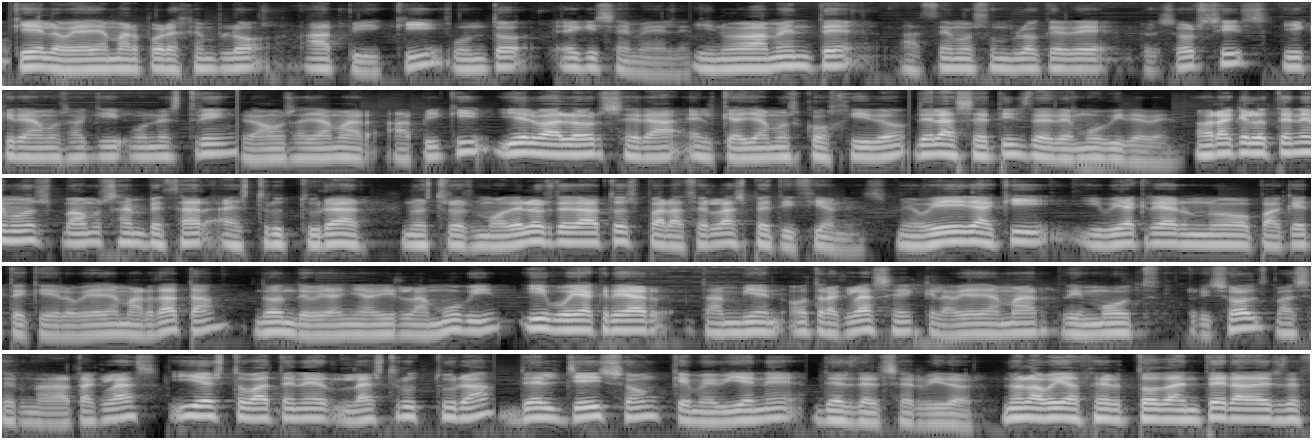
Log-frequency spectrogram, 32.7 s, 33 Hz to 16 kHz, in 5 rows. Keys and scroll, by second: 7.7 Tab, 11.9 super+v, 23.2 super+n.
